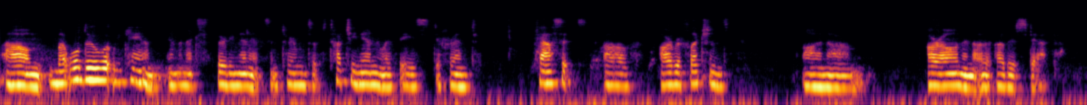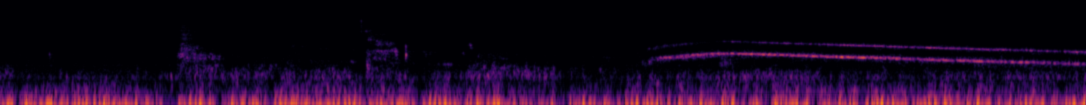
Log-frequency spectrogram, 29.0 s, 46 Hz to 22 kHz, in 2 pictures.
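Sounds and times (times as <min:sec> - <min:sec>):
speech: 0:00.0 - 0:06.4, 0:07.1 - 0:09.8, 0:10.7 - 0:11.6, 0:12.4 - 0:14.1
emergency vehicle siren passing: 0:23.0 - 0:28.9.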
